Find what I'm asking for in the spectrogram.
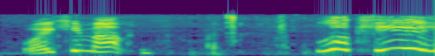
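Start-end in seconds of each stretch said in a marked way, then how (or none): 1.6-2.1 high, louder yawned words; sleepy koala yawning awake. Acted. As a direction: stretch it out through a yawn. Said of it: "he yawned".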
